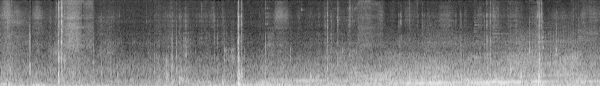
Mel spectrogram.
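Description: Sharp click about three seconds in and a lighter one near the end as the motorcycle's hard saddlebag latch and lid are worked, over a steady low traffic rumble. A car engine rises slowly in pitch in the second half.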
